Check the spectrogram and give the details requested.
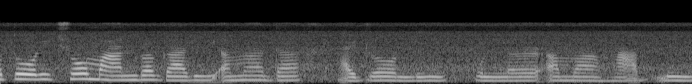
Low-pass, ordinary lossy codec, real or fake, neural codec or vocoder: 7.2 kHz; none; real; none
